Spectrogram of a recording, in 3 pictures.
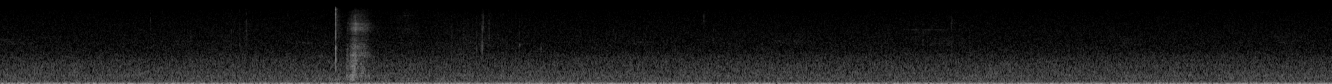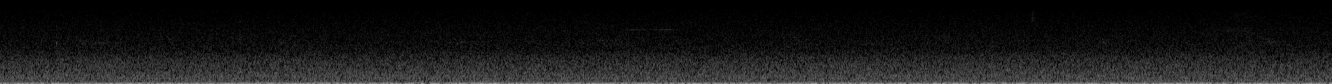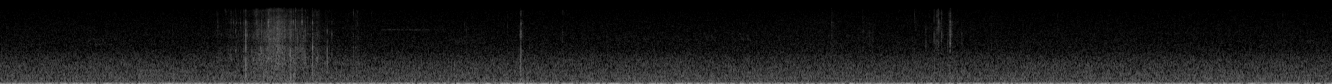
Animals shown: Black-throated Green Warbler (Setophaga virens)

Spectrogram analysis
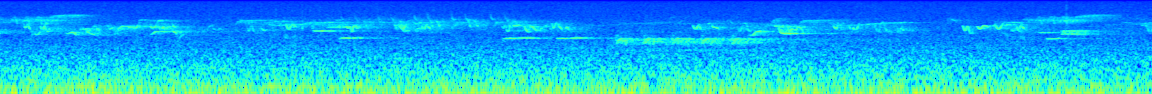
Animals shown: Wood Thrush (Hylocichla mustelina)
Rose-breasted Grosbeak (Pheucticus ludovicianus)
Blue Jay (Cyanocitta cristata)
Ovenbird (Seiurus aurocapilla)
Black-throated Blue Warbler (Setophaga caerulescens)
Red-eyed Vireo (Vireo olivaceus)
American Crow (Corvus brachyrhynchos)
Eastern Wood-Pewee (Contopus virens)

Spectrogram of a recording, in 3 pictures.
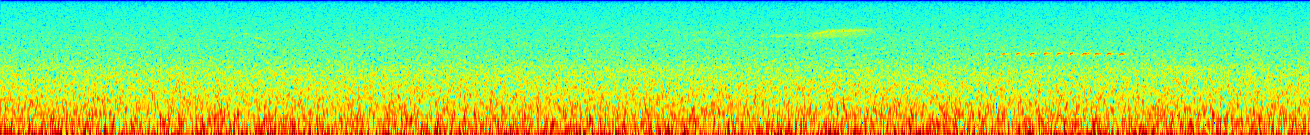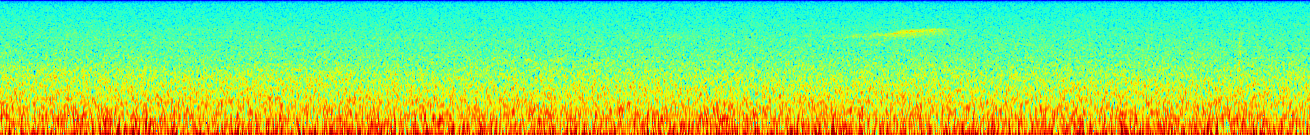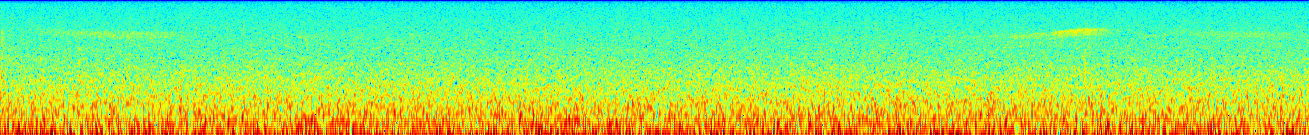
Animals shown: Black-throated Blue Warbler (Setophaga caerulescens)
Northern Flicker (Colaptes auratus)
Pine Warbler (Setophaga pinus)

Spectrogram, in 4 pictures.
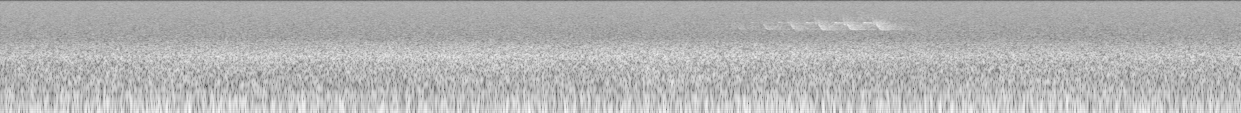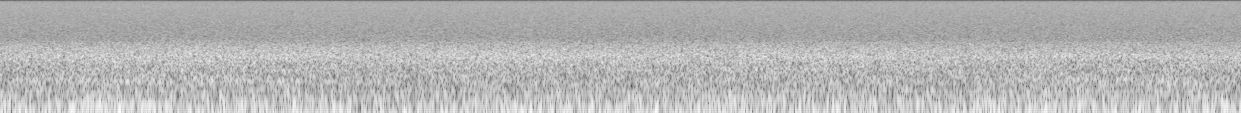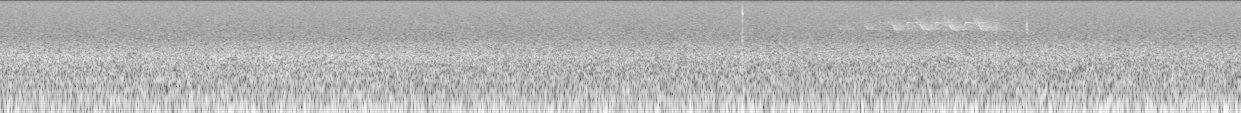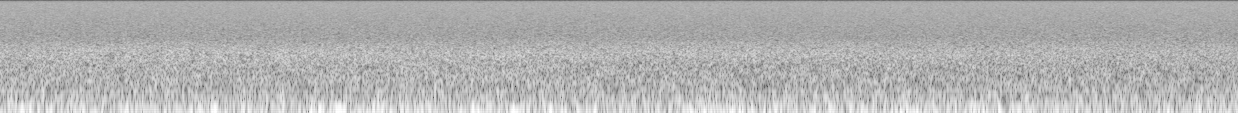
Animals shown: Ovenbird (Seiurus aurocapilla)

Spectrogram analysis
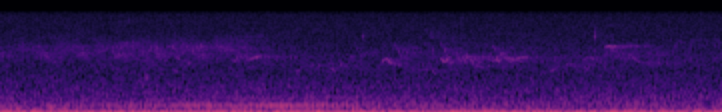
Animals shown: Ovenbird (Seiurus aurocapilla)
Red-eyed Vireo (Vireo olivaceus)
Rose-breasted Grosbeak (Pheucticus ludovicianus)

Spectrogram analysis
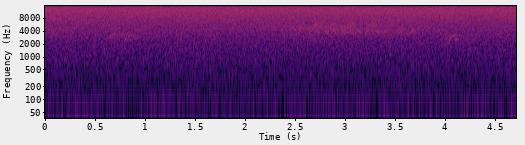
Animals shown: Chestnut-sided Warbler (Setophaga pensylvanica)

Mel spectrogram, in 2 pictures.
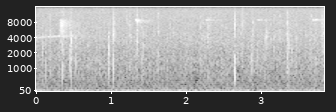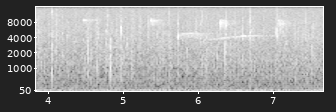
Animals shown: Eastern Wood-Pewee (Contopus virens)

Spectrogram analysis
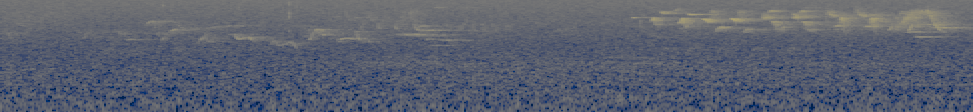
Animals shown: Rose-breasted Grosbeak (Pheucticus ludovicianus)
Wood Thrush (Hylocichla mustelina)
Indigo Bunting (Passerina cyanea)
Eastern Wood-Pewee (Contopus virens)

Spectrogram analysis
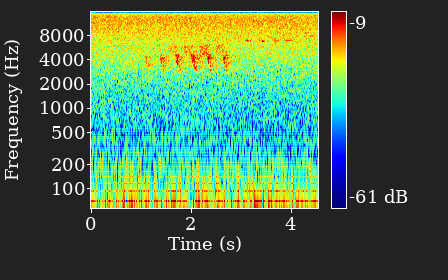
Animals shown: Ovenbird (Seiurus aurocapilla)
Golden-crowned Kinglet (Regulus satrapa)

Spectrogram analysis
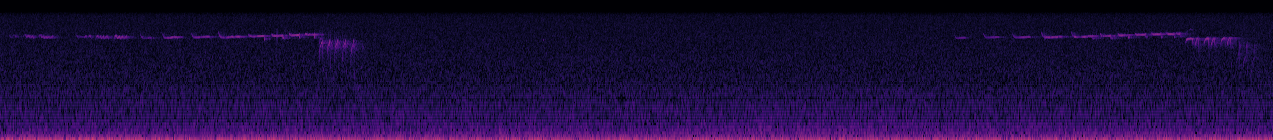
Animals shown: Golden-crowned Kinglet (Regulus satrapa)

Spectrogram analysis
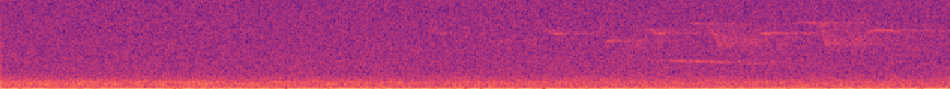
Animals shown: Blue Jay (Cyanocitta cristata)
Blackburnian Warbler (Setophaga fusca)

